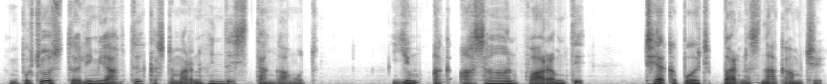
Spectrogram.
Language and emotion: Kashmiri, disgusted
